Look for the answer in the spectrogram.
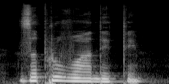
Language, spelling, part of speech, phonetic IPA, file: Ukrainian, запровадити, verb, [zɐprɔˈʋadete], Uk-запровадити.ogg
- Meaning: 1. to introduce, to bring in (:measure, custom, system etc.) 2. to send, to dispatch (:someone somewhere)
